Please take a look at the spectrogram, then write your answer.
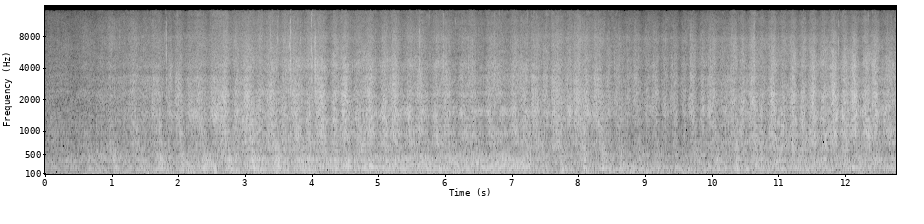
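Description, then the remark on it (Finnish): A ball burnisher rubs Japanese paper laid over an inked woodblock, transferring the ink from the block to the paper, in quick, continuous back-and-forth strokes. It makes a steady scratchy friction sound at even loudness, with no talking. “Sitten tämmöisellä kuulavaarinilla hiertimellä hierretään tämän paperin läpi niin, että se väri siirtyy siitä laatalta siihen paperille.”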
